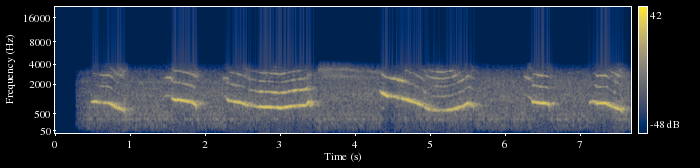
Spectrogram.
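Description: A Basenji cries in drawn-out, wavering whines that slide down and bend back up.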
